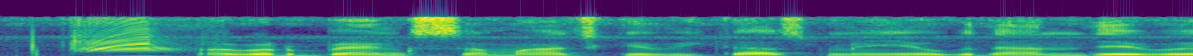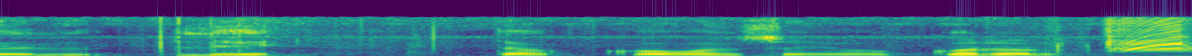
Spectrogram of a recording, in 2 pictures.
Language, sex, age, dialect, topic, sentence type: Magahi, male, 31-35, Western, banking, question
